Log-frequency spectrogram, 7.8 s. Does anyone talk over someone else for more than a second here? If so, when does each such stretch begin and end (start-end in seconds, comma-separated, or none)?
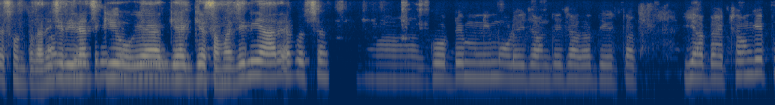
0.6-2.4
